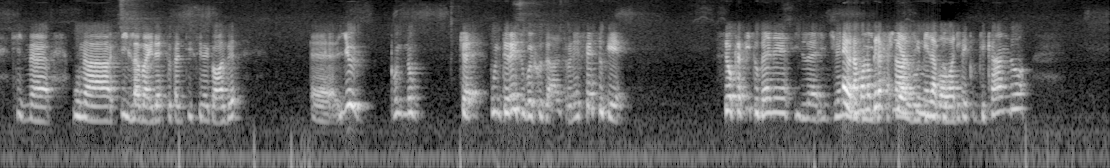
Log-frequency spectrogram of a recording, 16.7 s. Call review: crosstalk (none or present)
present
